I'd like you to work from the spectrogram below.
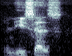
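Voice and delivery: normal talking voice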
